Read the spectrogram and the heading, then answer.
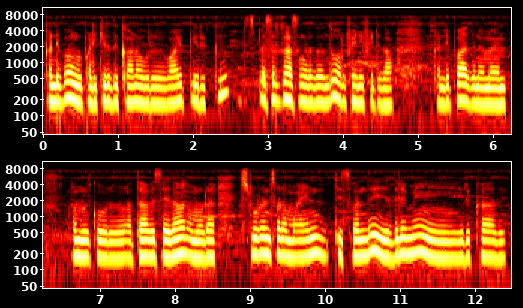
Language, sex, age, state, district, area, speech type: Tamil, female, 18-30, Tamil Nadu, Thoothukudi, rural, spontaneous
